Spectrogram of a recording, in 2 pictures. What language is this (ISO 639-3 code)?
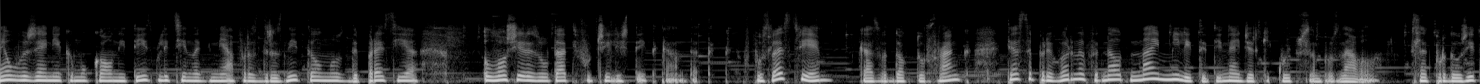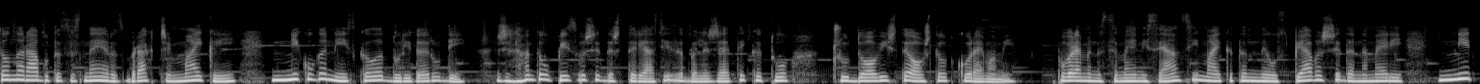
bul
